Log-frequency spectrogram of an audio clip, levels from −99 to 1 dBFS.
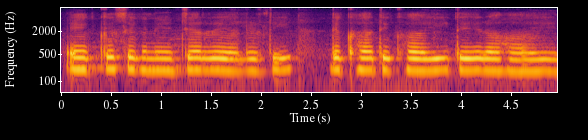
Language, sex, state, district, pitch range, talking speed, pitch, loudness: Hindi, female, Madhya Pradesh, Bhopal, 190-200 Hz, 95 wpm, 195 Hz, -15 LUFS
